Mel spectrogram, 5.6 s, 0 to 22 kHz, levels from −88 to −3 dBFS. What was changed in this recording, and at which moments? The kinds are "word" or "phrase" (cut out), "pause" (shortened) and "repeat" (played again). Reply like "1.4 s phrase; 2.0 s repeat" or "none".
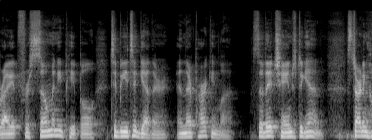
3.6 s pause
